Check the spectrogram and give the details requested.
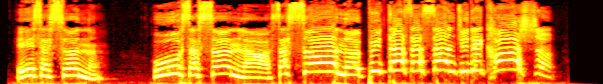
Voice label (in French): Putain ça sonne ( Sonnerie pour telephone portable); Ringtones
